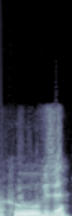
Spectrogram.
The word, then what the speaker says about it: hooves: You can say hoofs or hooves. Either one is okay.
